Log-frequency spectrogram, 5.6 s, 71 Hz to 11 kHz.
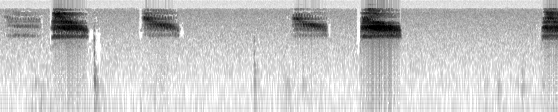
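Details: Spotless starling nestlings, six fully feathered chicks in a cork oak nest in Doñana National Park, 2023, near fledging; short harsh rasping bursts repeated about every second, fairly steady, over a quiet background with faint ticks.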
